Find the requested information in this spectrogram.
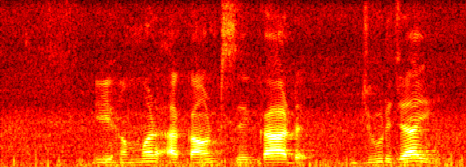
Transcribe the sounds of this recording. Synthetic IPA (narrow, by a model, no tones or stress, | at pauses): iːɦəmːəɽə̰kaːʊɳʈsekaːɾɖ | d͡ʒuːɽd͡ʒaːi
